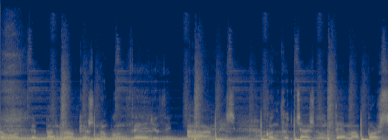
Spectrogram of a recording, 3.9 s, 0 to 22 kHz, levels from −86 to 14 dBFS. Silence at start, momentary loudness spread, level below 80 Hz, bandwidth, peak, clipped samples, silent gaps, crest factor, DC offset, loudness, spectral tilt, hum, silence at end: 0 s; 4 LU; -32 dBFS; 17.5 kHz; -8 dBFS; under 0.1%; none; 14 dB; under 0.1%; -24 LUFS; -6 dB/octave; none; 0 s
